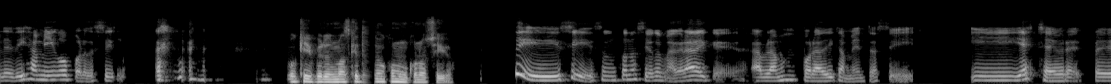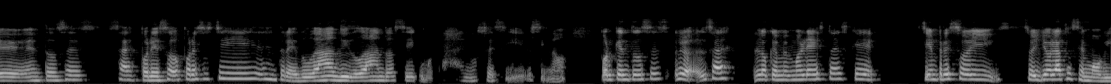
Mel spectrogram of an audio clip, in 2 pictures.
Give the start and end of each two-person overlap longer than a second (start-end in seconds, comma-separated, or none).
none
